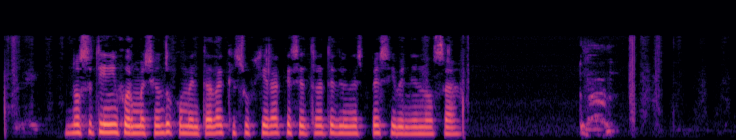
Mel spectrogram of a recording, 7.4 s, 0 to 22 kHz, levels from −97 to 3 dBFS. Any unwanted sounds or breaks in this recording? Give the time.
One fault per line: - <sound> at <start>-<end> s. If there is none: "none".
- cough at 5.8-6.2 s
